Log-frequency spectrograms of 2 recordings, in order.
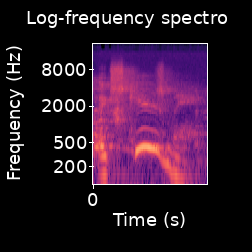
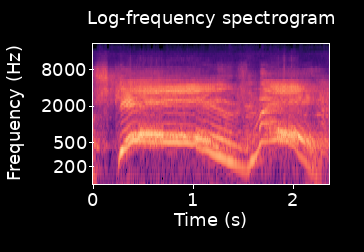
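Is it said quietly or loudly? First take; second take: quietly; loudly. First: It is said small and quietly. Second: It is said big and loudly.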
